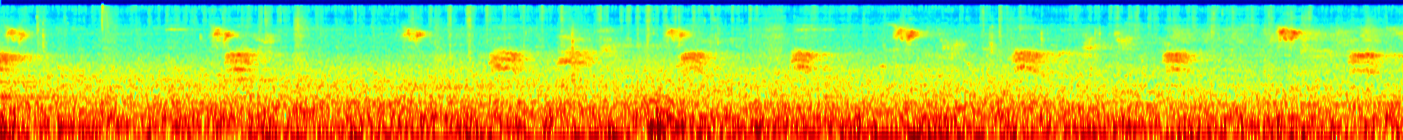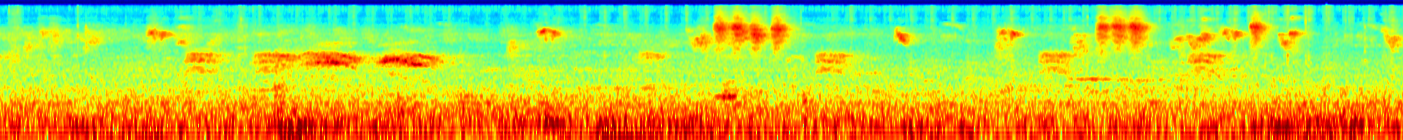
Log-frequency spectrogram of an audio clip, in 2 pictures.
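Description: Faint bird calls, short and scattered, coming every second or so, with a couple of louder ones near the end, over a low steady hum.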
